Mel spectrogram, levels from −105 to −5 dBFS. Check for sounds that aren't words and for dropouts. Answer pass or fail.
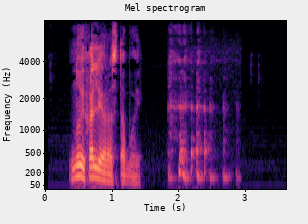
fail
